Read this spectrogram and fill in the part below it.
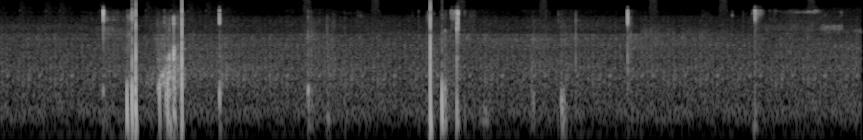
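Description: Keyboard keys click quickly as text is typed.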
